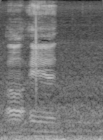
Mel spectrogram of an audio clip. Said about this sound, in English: I'm actually recording this in the car, which is something I've never done, so this is kind of interesting.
